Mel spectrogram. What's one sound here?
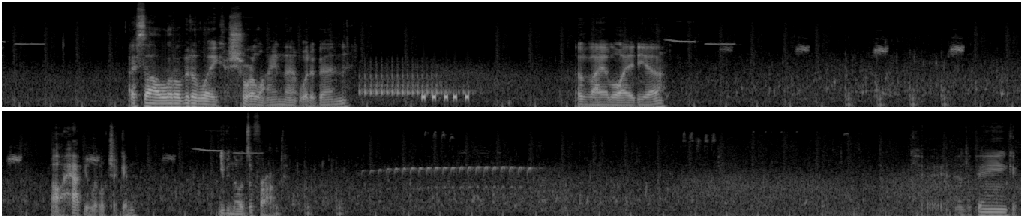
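Footsteps patter softly on a dirt path.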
